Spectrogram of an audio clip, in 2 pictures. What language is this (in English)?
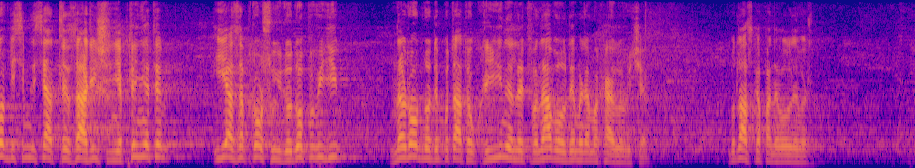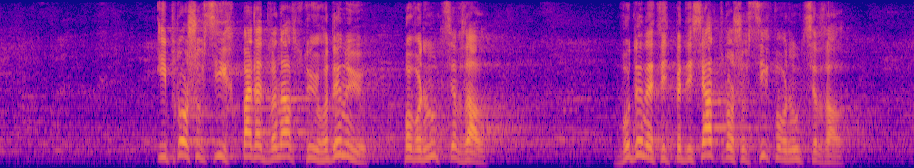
Ukrainian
